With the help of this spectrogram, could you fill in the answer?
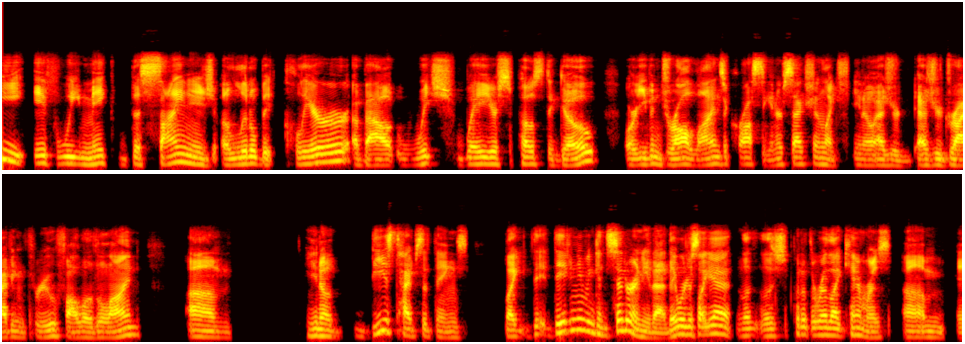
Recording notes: This episode is a live conversation recorded on the Clubhouse App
